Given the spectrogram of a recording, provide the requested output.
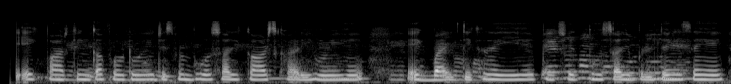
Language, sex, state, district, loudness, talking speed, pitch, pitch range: Hindi, female, Bihar, Gopalganj, -23 LUFS, 190 wpm, 225 Hz, 220-230 Hz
